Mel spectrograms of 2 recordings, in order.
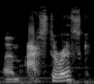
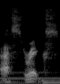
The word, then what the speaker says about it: asterisk: Asterisk is one that a lot of people have problems with. They pronounce it Asterix after the comic book character. It's not the same thing.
